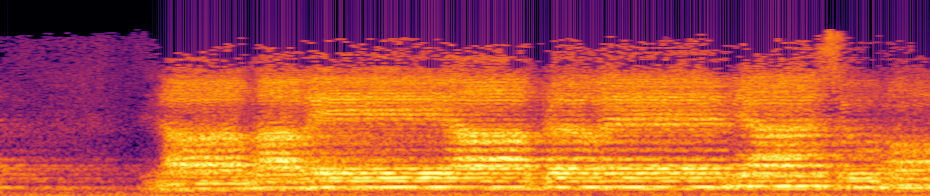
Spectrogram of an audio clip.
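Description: A marching column of cadets singing a French military marching song in unison, many voices together. After a short pause the singing starts up again about a second in and carries on in steady phrases.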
